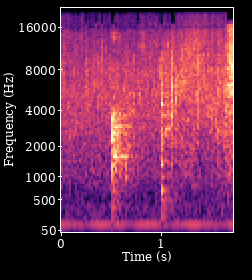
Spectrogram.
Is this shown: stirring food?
yes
